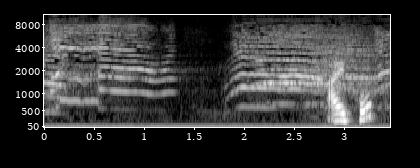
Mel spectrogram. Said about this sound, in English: This is the screams of lambs.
